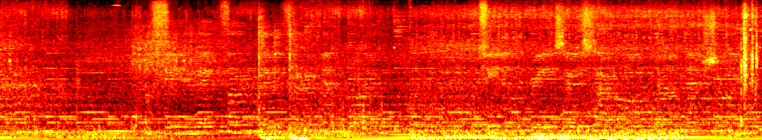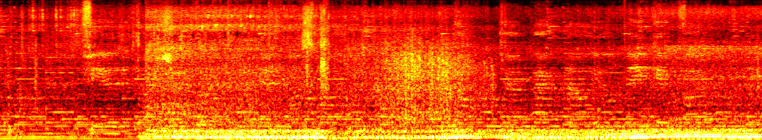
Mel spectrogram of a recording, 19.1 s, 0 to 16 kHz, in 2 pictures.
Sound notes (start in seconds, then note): 9.6 stalls engine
